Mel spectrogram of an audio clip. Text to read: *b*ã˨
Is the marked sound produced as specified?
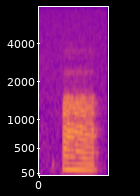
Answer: no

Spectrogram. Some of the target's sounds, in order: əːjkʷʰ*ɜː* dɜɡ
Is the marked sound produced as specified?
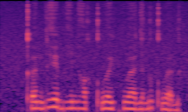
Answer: yes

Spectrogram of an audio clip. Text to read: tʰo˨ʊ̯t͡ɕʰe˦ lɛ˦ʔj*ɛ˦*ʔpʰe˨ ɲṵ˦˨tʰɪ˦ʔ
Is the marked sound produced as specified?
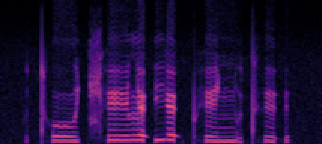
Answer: yes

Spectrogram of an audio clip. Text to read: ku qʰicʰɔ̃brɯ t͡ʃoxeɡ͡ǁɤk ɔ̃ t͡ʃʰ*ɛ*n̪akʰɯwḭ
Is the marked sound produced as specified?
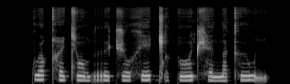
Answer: yes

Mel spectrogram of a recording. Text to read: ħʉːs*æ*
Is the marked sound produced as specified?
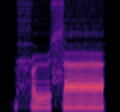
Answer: yes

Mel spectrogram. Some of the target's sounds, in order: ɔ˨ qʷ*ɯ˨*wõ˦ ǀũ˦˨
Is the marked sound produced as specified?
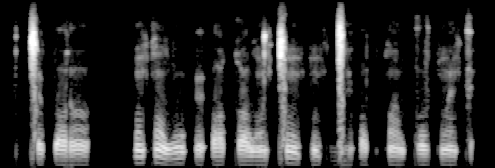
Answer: no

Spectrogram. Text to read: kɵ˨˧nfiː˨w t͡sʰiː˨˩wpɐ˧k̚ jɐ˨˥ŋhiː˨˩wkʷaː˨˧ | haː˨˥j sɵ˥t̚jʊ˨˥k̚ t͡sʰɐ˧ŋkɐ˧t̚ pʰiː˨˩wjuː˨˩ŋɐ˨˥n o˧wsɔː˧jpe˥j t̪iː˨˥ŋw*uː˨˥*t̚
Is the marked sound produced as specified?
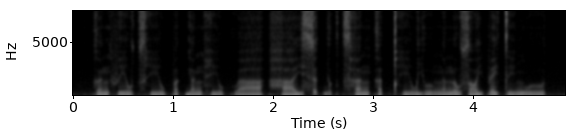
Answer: yes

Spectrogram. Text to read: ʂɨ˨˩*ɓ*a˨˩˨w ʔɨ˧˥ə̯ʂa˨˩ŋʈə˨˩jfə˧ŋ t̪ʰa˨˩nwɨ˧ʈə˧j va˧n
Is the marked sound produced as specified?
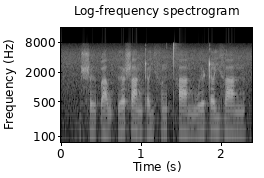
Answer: yes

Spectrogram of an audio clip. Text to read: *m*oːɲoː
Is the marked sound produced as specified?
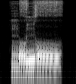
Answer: yes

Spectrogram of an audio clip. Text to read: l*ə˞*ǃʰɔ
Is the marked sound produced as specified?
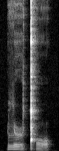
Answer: yes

